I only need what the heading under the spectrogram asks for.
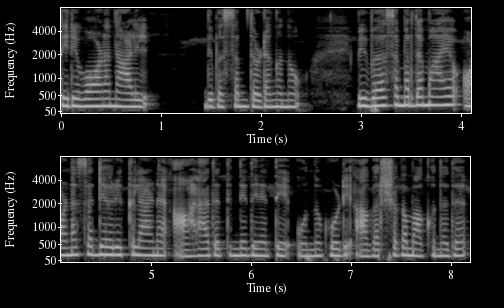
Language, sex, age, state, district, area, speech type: Malayalam, female, 18-30, Kerala, Wayanad, rural, spontaneous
